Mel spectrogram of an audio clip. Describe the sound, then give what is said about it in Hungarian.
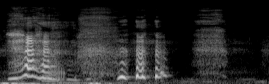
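A fairly loud sneeze: a rising voiced intake breaks into a hissy burst, followed by a few short breathy vocal sounds and a soft exhale. “Bocsánat. Egészségedre.”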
